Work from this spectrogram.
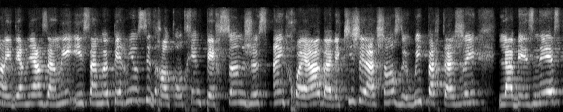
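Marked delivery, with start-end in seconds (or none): none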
